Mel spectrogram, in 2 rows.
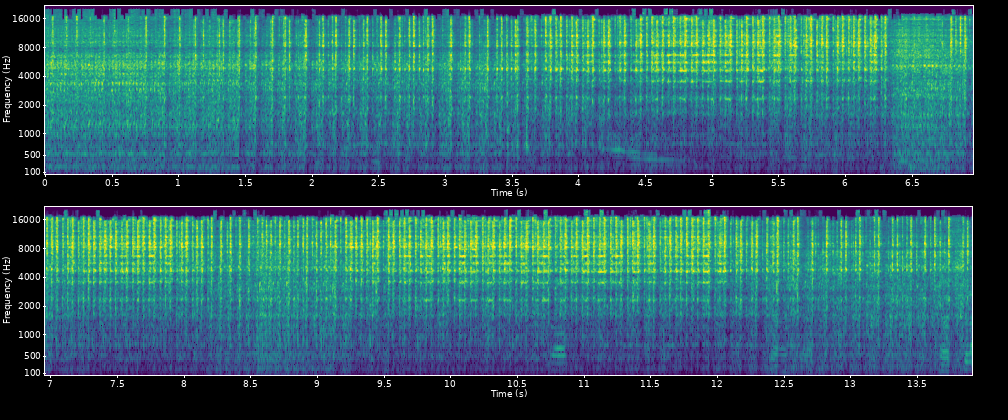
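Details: Vespa PK125 Plurimatic two-stroke at idle: a busy, buzzy idle with a constant scraping hiss over it. Something is rubbing; the exact part is unclear.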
